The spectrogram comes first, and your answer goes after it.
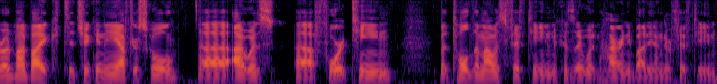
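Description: Recorded very cleanly against a silent background, a man with an American accent talks at a fairly quick pace in an ordinary speaking voice, fairly low in pitch with ordinary pitch variation. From Texas, Dallas-Fort Worth. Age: 30s. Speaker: podcast host, theologian. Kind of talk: casual chat.

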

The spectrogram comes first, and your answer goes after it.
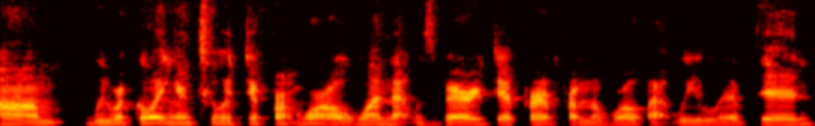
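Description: A woman with an American accent speaks at a very deep, low pitch with fairly even intonation. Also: fairly quick pace, hardly any pauses. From US South (Birmingham, Alabama) and Compton, California. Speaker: employment lawyer and mediator. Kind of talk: interview.

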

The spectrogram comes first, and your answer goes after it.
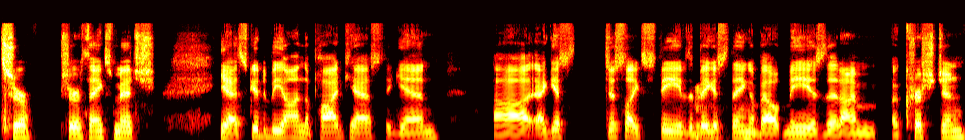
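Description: A man speaks at a fairly slow pace and a medium pitch, with ordinary pitch variation. His tone is clear, smooth and fairly bright.

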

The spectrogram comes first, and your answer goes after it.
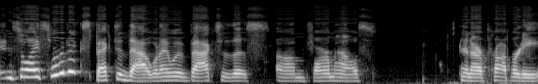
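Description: A plain, everyday voice with an American accent, lively intonation and a moderate pace. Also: woman. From US Midwest, Central Illinois. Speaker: author and early childhood educator. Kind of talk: casual interview.

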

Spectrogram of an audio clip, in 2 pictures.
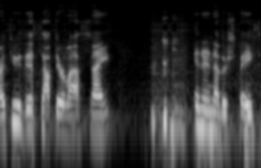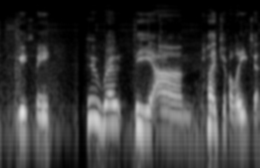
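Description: An unremarkable speaking voice with an American accent moves at a moderate pace with ordinary pitch variation, in a dry, close sound with no echo. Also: woman. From Florida. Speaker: caller. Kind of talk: live call-in discussion. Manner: earnest, emotional.

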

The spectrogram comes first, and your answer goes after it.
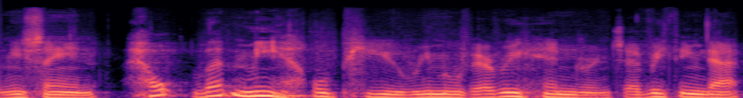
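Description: A man with an American accent speaks at medium pitch in a dark, mellow tone. His pitch varies in an ordinary way, and the background is quiet. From Chicago, then Texas. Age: 50s. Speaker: stewardship pastor. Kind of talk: talk to a live audience. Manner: gentle.

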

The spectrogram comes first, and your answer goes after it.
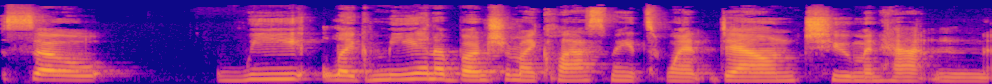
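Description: A woman's ordinary speaking voice, medium in pitch, with lively intonation and an American accent, on a very clean recording with a silent background. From New York City. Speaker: actor and improviser. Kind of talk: casual chat.

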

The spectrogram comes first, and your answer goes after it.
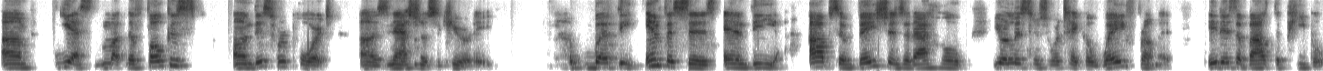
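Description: With a Southern US accent, a woman talks at a moderate pace in a fairly low pitch. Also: lively intonation. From US South, South Carolina. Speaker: former telecom regulator and AI commissioner. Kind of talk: interview.

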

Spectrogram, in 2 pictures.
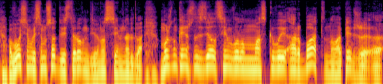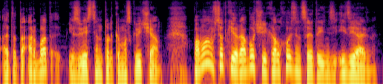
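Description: Lively intonation marks a man speaking at a moderate pace in a dry, close sound with no echo. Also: very even loudness. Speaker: radio host. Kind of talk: casual chat. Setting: studio.

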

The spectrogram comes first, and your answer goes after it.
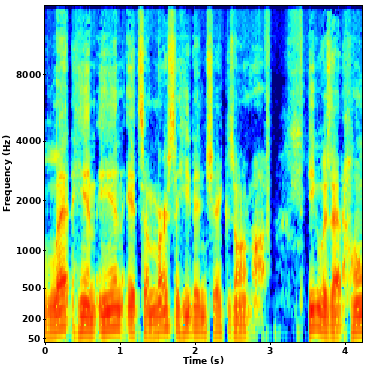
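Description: The reading is done in a natural reading voice. That is the whole of it.

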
